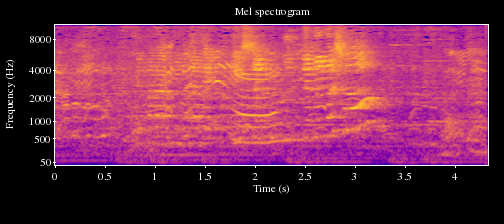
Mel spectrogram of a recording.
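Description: Live character-show sound in a large hall: a high, sing-song performer's voice gliding up and down over music from the sound system, with the chatter of an audience full of children underneath.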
